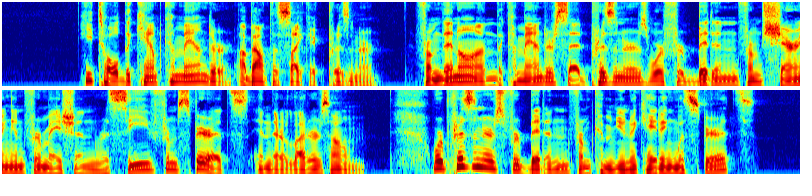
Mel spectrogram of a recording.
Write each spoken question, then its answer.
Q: Were prisoners forbidden from communicating with spirits?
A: No. Prisoners weren't forbidden from communicating with spirits.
